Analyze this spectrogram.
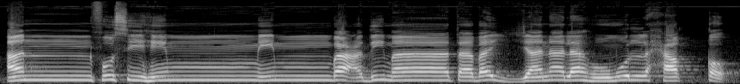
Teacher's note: میم ساکن کے بعد دوسری میم، ادغام شفوی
